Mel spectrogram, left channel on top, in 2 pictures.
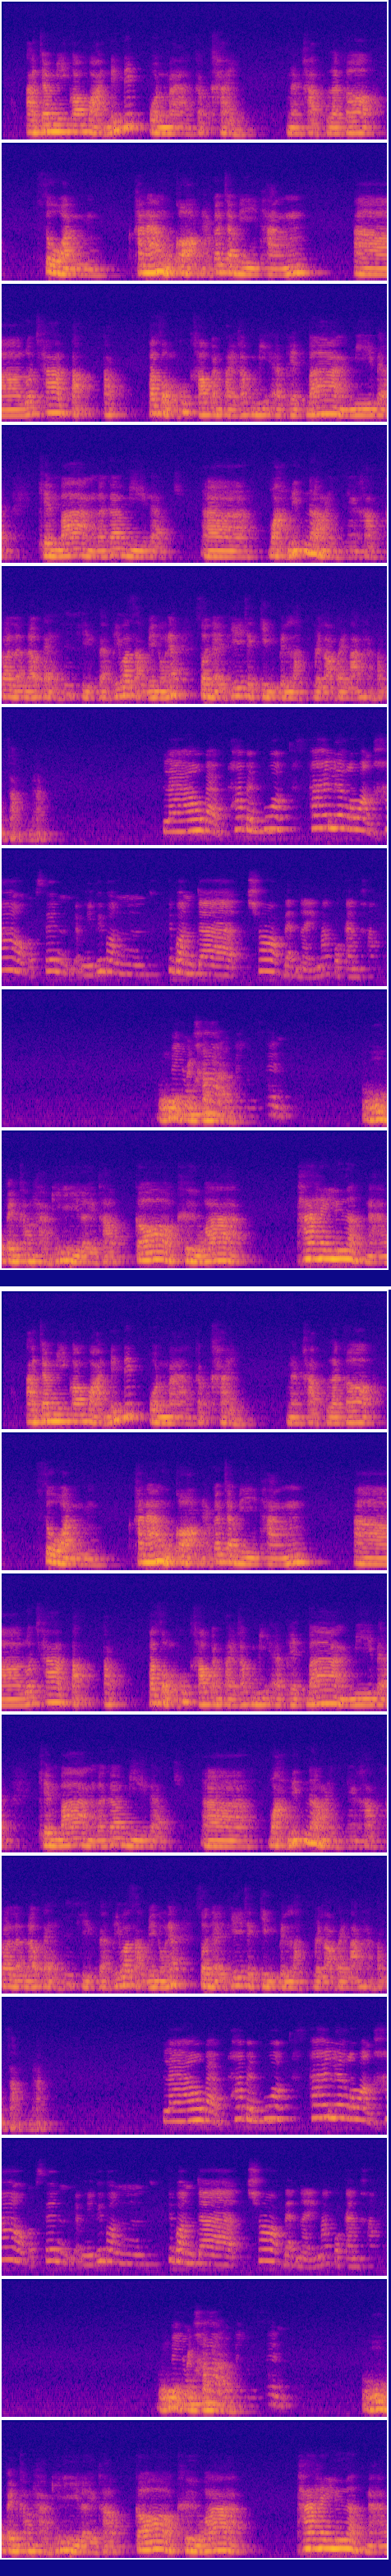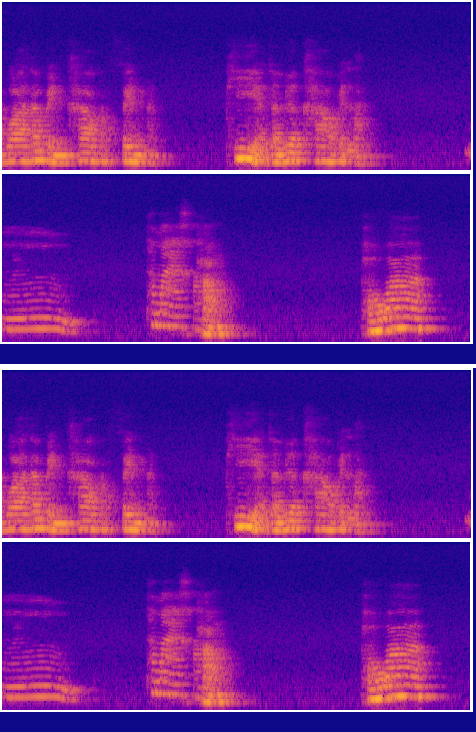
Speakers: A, on the right; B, on the left.
A: อาจจะมีความหวานนิดๆปนมากับไข่นะครับแล้วก็ส่วนคะน้าหมูกรอบเนี่ยก็จะมีทั้ง อ่ารสชาติปรับปรับผสมคลุกเคล้ากันไปครับมีแอบเผ็ดบ้างมีแบบเค็มบ้างแล้วก็มีแบบอ่าหวานนิดหน่อยเนยครับก็แล้วแล้วแต่อีกทีแต่พี่ว่าสามเมนูเนี้ยส่วนใหญ่พี่จะกินเป็นหลักเวลาไปร้านอาหารตามสั่งนะ
B: อืมแล้วแบบถ้าเป็นพวกถ้าให้เลือกระหว่างข้าวกับเส้นแบบนี้พี่บอลพี่บอลจะชอบแบบไหนมากกว่ากันคะ
A: โอ้เป็นคำถาม
B: เมนูข้าวกับเมนูเส้น
A: โอ้เป็นคำถามที่ดีเลยครับก็คือว่าถ้าให้เลือกนะว่าถ้าเป็นข้าวกับเส้นนะพี่อ่ะจะเลือกข้าวเป็นหลัก
B: อืมทำไมคะ
A: ถาม เพราะว่า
